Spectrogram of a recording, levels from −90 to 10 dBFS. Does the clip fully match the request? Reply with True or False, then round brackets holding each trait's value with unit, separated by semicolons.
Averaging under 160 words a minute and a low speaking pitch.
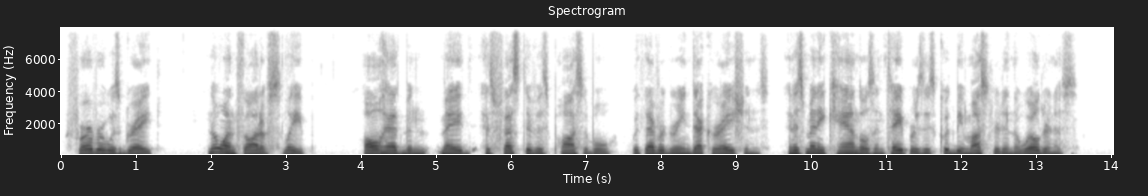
False (140 wpm; 160 Hz)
